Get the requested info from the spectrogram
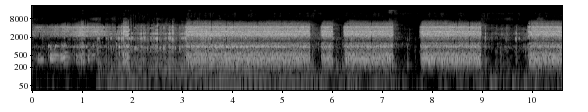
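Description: CB radio loudspeaker in a lorry cab giving out a loud, crackling, noisy transmission from about three seconds in, cutting out briefly twice and stopping near the end.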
